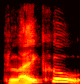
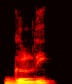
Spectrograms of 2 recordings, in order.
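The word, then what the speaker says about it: Glico: Do you say glyco or glyco?" And he's like, "No, it's Guriko."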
